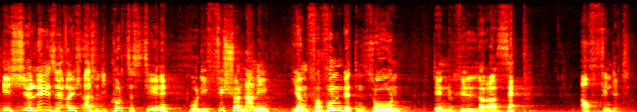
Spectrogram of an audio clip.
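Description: An actor playing a vain, pompous playwright, insistently persuading in a theatrical, declaiming way. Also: male voice, sits high, lively intonation, unhurried, pushed and bright, slight background noise, heavily acted. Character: vain, persuasive playwright reading out his play.

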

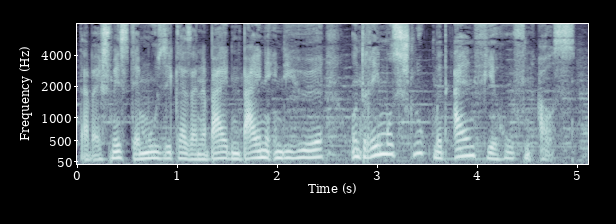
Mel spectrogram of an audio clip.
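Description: A woman narrates a children's radio play with lively, expressive delivery. Her voice sits low but swings widely in pitch. Soft music lies underneath. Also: moderate pace. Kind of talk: scripted storytelling narration.

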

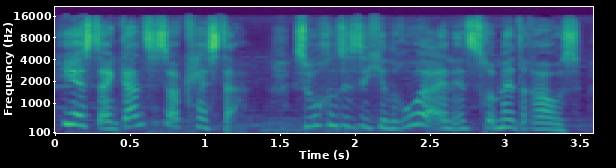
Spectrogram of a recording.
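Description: A man voicing an impatient male genie from a vase in a children's radio story, speaking in a curt, brisk, exasperated way. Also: very high voice, animated, faint music behind, voice pushed up.

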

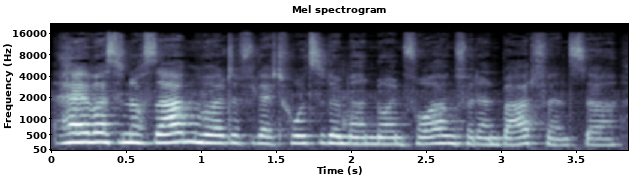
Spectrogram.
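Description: A woman's voice: on the high side, little pitch movement, fast, lightly acted. Woman doing a creepy copycat double girl, teasing, radio play. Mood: mocking. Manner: teasing, echoing the other's words. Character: eerie female double mimicking a young woman. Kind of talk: radio drama acting.

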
